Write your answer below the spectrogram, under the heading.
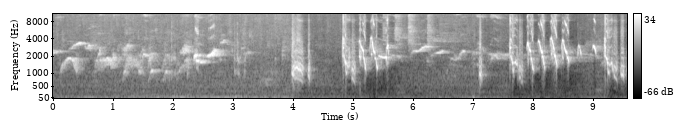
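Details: White-rumped shama singing continuously with many strange voices while flicking its tail on the perch. A soft warbled passage is followed by rapid series of sharp, clipped notes and quick chattering phrases.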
